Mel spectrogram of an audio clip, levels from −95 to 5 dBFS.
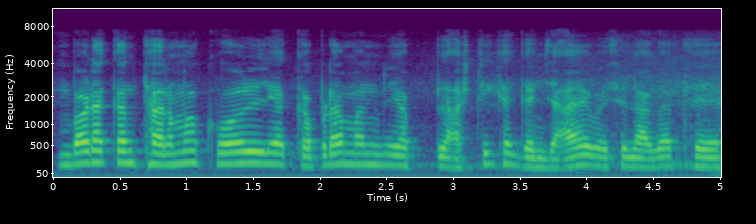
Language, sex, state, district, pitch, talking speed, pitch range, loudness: Chhattisgarhi, male, Chhattisgarh, Raigarh, 165 Hz, 165 wpm, 145-180 Hz, -21 LUFS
